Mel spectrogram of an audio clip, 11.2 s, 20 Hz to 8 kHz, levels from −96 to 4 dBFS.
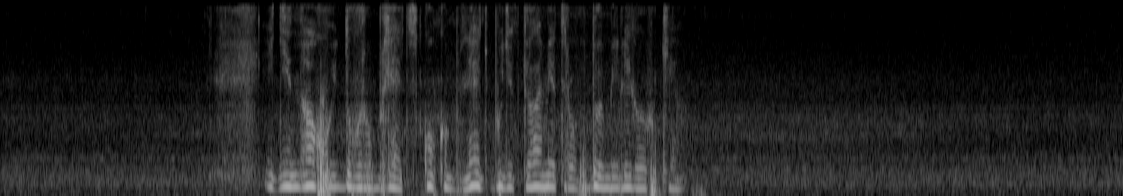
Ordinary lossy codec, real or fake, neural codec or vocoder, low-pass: Opus, 24 kbps; fake; vocoder, 44.1 kHz, 80 mel bands, Vocos; 7.2 kHz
